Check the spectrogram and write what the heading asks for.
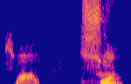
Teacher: do you hear that nasal sound coming out of your uh nose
